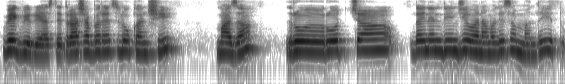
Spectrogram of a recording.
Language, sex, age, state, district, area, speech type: Marathi, female, 30-45, Maharashtra, Osmanabad, rural, spontaneous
